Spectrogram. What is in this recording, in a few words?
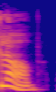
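"glob", British English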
